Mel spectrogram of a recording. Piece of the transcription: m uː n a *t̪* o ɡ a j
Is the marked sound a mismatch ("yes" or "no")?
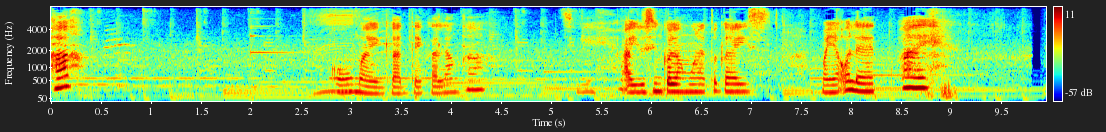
no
